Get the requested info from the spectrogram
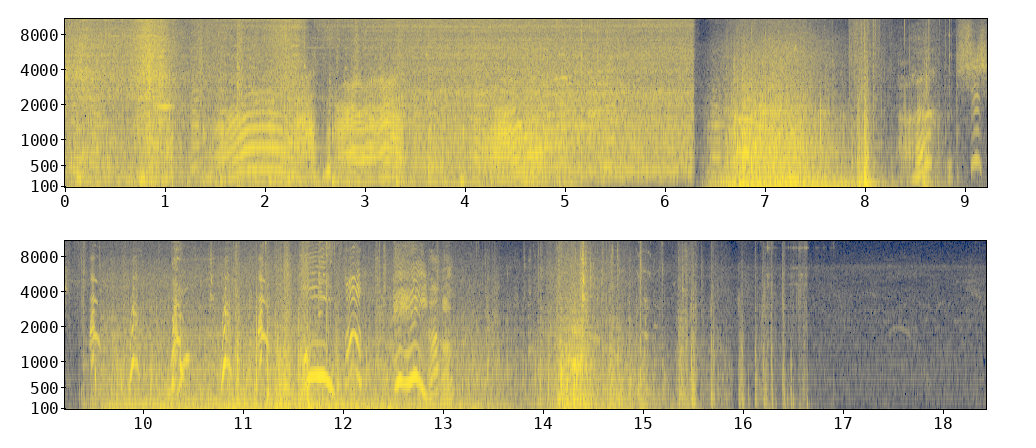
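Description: Cartoon soundtrack music with sound effects and short gliding, wordless vocal sounds over it; it fades to near silence near the end.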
